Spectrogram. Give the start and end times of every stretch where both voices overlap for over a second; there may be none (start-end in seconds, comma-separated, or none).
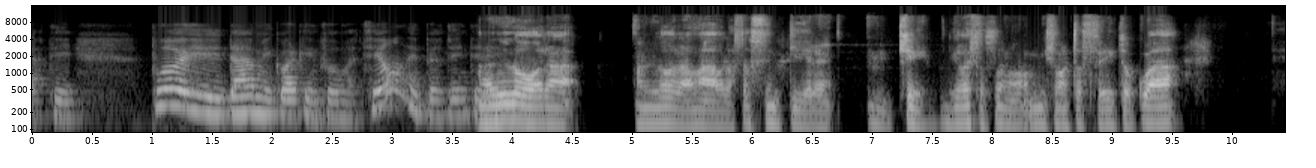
none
